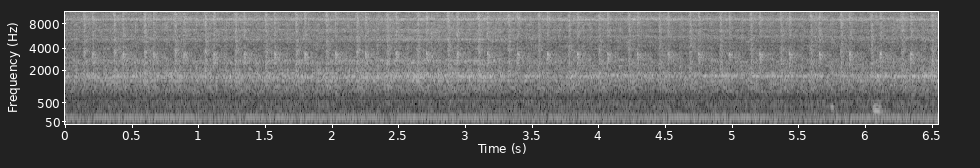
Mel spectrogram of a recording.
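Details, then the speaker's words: 1948 Pontiac Torpedo at start-up during restoration, cast iron head: steady low idle with a light, quick metallic tick from one valve, front three cylinders; fuel pump diaphragm also leaking. "One valve ticking. Yeah, it is a valve ticking."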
